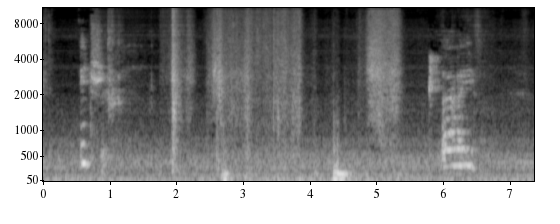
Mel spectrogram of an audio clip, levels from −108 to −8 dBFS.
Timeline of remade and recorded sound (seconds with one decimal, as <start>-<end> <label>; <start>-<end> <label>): 0.0-0.8 recorded; 0.8-2.3 remade; 2.3-5.9 recorded; 5.9-6.7 remade; 6.7-7.4 recorded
